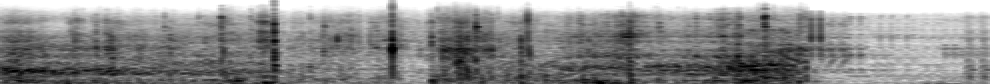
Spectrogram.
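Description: Freestyle scooter's hard wheels rolling on a concrete skatepark bowl, a steady rumble with a few sharp clacks, that goes much quieter about four seconds in as the scooter leaves the ground in a jump.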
